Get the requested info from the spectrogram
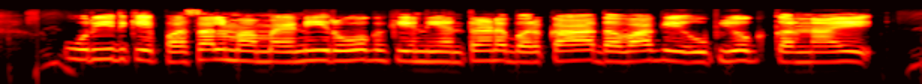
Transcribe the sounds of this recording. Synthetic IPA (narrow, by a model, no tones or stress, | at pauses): ʊɾiːɗ̪kepʰəsəlmãːməɦniɾoːɡkenɪjə̃nt̪ɾəɽ̃bəɾkaːd̪əʋaːkeʊpjoːɡkəɾnaːɦeː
